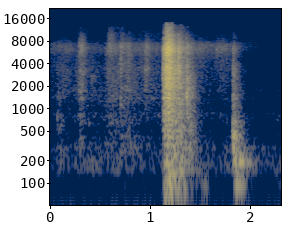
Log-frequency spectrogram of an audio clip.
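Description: Two brief knocks of handling on a workbench, a louder one about a second in and a shorter one near the end.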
